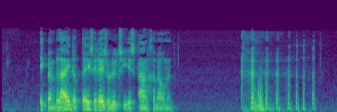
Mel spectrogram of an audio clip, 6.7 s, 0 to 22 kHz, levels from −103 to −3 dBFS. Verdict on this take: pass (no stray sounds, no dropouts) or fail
fail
